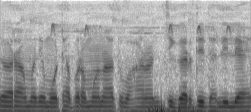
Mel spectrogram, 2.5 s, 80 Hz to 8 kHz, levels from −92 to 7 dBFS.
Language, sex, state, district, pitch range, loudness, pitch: Marathi, male, Maharashtra, Washim, 110-120 Hz, -17 LUFS, 115 Hz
